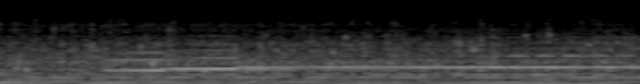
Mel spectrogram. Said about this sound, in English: Ooh, let's pour some tea into our cup now and give it a stir.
